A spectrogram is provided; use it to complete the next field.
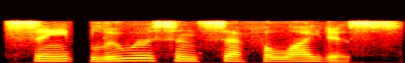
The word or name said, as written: Saint Louis encephalitis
